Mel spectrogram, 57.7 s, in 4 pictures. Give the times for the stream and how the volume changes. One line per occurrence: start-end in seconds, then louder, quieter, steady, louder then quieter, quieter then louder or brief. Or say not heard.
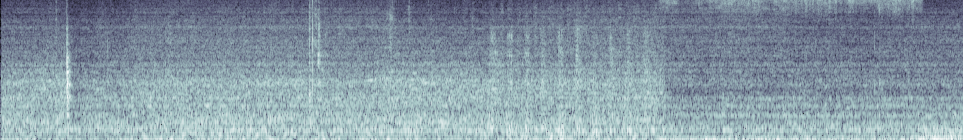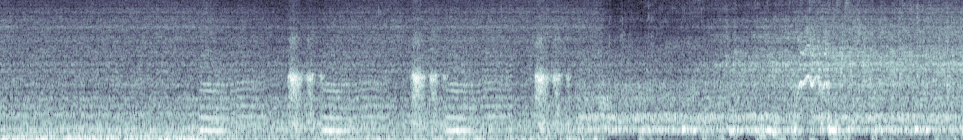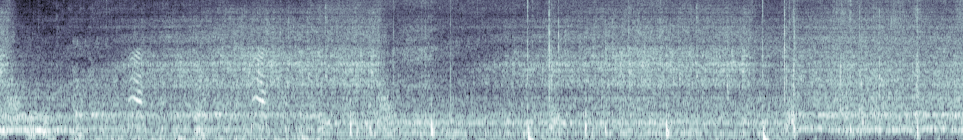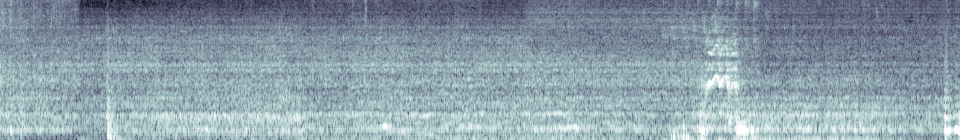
0.0-57.7 steady.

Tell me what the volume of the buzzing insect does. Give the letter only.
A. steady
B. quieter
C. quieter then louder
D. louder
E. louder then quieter
A.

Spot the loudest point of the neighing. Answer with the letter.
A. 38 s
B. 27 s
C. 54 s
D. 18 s
C.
